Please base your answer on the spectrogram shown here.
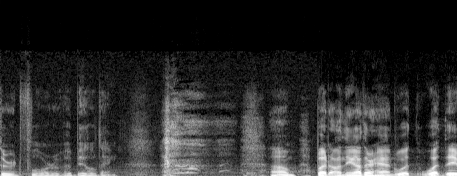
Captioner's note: laughs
